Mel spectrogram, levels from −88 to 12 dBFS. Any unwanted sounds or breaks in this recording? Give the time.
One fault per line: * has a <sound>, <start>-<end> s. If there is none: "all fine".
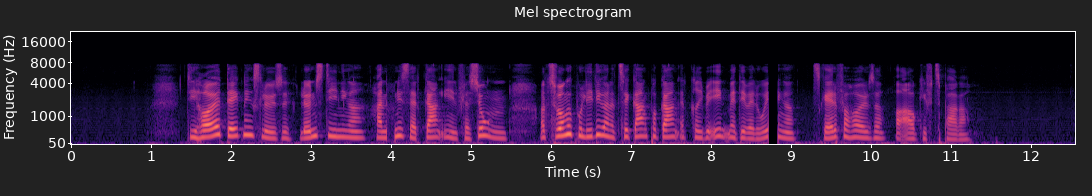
* has a dropout, 3.9-4.1 s
* has a dropout, 8.7-8.8 s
